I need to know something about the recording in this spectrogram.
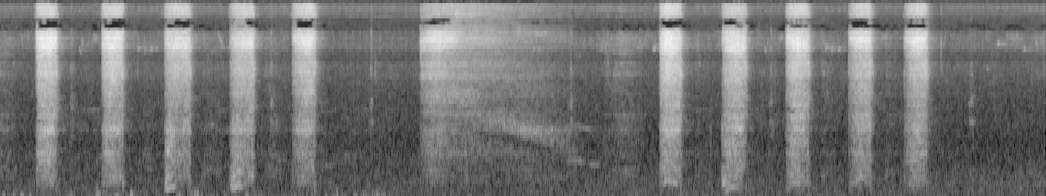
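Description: A person doing a breathing exercise: five short, forceful exhales about two-thirds of a second apart, then one longer breath, then five more short exhales.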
